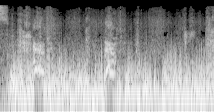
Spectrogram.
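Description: A large St. Bernard dog barks and yips repeatedly, loud and close, with whimpering between the barks against a busy background.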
